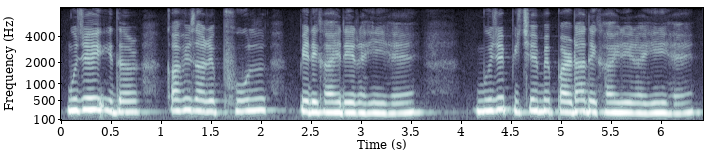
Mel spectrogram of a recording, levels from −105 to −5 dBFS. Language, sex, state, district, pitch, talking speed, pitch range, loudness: Hindi, female, Arunachal Pradesh, Lower Dibang Valley, 240 Hz, 170 wpm, 225-255 Hz, -13 LUFS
